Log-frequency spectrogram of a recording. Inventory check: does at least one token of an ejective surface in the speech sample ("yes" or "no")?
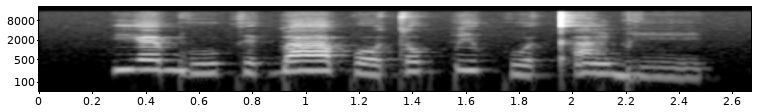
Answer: yes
